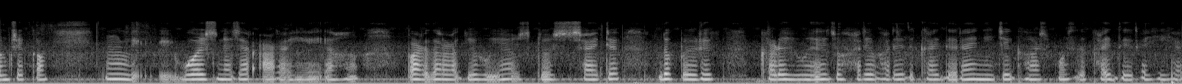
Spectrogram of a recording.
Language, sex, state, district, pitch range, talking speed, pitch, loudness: Hindi, female, Bihar, Kishanganj, 215-235 Hz, 155 wpm, 230 Hz, -20 LUFS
